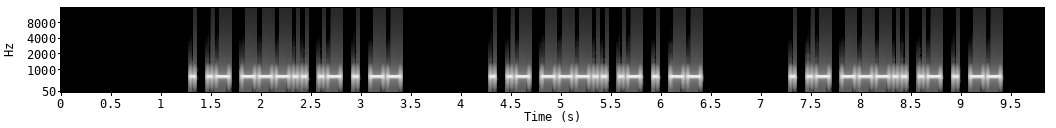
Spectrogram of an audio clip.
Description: Morse code, heard as a keyed tone, about 28 wpm, 700 Hz. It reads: EA8AEM EA8AEM EA8AEM
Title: DXCC-100 Call Signs - 6 Characters - Repeated 3x - 28wpm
